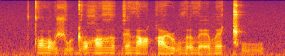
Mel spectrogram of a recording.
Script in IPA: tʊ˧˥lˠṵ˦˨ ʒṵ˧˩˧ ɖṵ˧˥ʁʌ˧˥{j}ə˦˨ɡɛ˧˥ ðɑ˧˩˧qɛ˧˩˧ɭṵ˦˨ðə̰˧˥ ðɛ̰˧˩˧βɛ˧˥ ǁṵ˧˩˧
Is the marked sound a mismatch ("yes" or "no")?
yes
